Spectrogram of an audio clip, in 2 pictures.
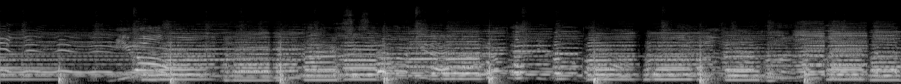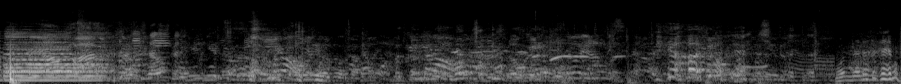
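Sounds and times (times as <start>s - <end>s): people chatting: 0.0s - 2.1s, 3.0s - 6.2s, 9.1s - 18.0s
low beat: 0.0s - 10.2s
accordion playing a tune: 0.0s - 10.7s.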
